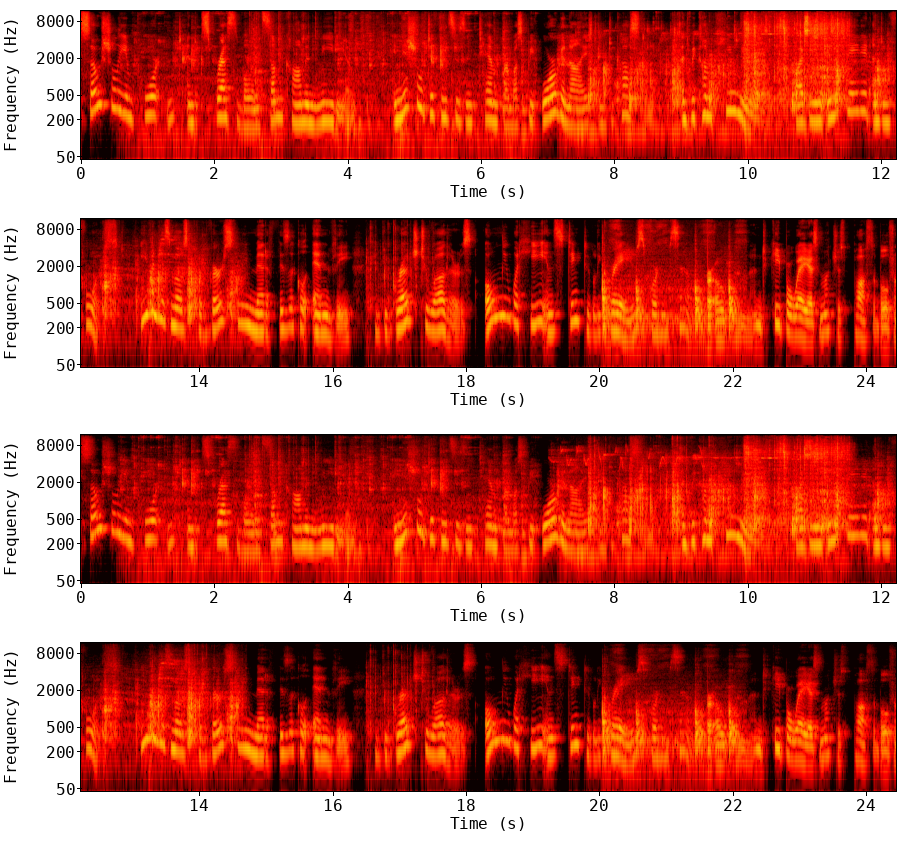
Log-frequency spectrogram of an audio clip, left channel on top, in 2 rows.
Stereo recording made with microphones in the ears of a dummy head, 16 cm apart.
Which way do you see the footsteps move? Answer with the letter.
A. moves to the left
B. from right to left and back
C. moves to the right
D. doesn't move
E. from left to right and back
B.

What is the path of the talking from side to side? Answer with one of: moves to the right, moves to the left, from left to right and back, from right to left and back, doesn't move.
doesn't move.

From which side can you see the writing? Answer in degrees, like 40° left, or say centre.
70° left.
